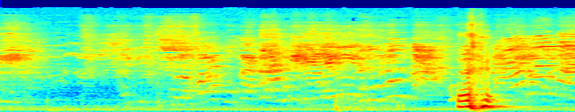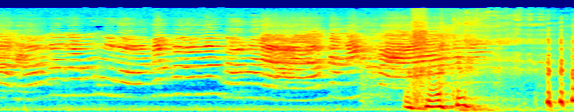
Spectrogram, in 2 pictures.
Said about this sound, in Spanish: Ah, está en TikTok. Está en TikTok. A ver, espera, te está cargando. Ok, espérame. El niño llorando.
